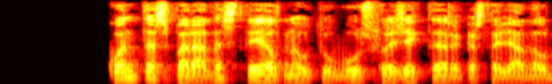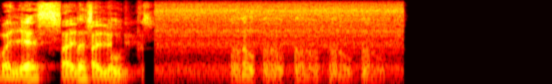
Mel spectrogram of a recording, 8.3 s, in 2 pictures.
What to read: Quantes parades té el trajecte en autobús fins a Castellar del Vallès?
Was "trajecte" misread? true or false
true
